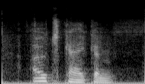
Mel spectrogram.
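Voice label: "uitkijken", Dutch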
